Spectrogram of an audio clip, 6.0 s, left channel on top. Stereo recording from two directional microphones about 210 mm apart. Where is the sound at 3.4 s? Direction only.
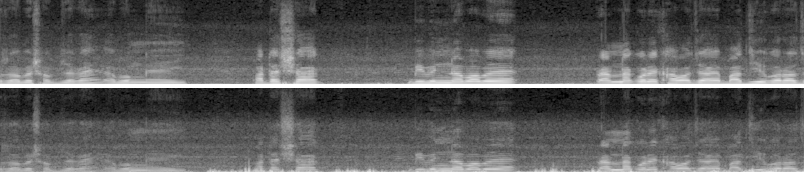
20° left (ahead or behind).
